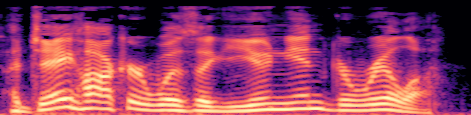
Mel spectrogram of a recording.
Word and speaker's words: guerrilla: The Spanish pronunciation, it was a guerrilla.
